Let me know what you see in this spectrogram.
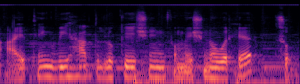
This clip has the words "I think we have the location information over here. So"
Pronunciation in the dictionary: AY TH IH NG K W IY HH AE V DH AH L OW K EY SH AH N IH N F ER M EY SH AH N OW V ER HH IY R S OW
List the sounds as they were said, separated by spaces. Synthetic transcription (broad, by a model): AY T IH NG K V IY HH AE V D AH L OW K EY SH AH N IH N F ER M EY SH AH N OW V ER HH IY R S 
